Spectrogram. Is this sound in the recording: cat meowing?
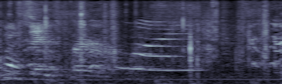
yes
